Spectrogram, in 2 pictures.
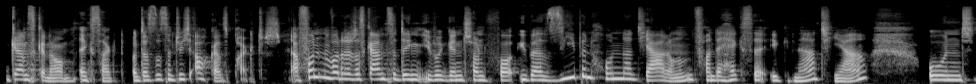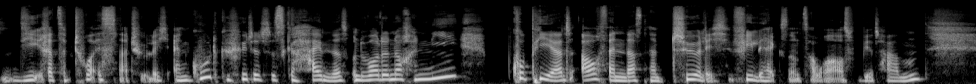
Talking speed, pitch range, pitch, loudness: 150 wpm, 185-235 Hz, 210 Hz, -18 LUFS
